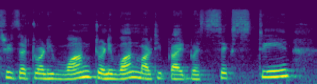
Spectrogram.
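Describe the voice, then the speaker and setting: This woman speaks at a medium pitch, with ordinary pitch variation. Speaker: maths teacher. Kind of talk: tutorial. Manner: slow.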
